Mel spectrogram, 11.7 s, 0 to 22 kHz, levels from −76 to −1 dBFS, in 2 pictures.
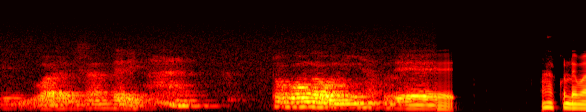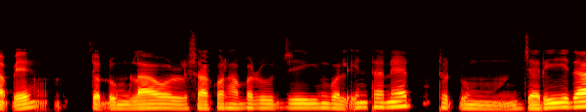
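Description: Until 4.35 s, the speech sounds roomy, hollow and thin, with faint room noise. Then it turns abruptly close. This is likely a switch to a distant microphone.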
